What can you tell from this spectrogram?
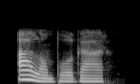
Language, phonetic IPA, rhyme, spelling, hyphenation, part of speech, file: Hungarian, [ˈaːlːɒmpolɡaːr], -aːr, állampolgár, ál‧lam‧pol‧gár, noun, Hu-állampolgár.ogg
- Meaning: citizen (legal member of a state)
